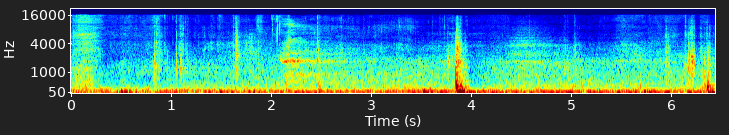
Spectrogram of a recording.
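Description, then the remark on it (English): A car's rear door is worked open on a bright day: scattered handling clunks and rattles, then one sharp latch click midway, over a steady low outdoor rumble. No one speaks. “Straight open the back door, which will not be open.”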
